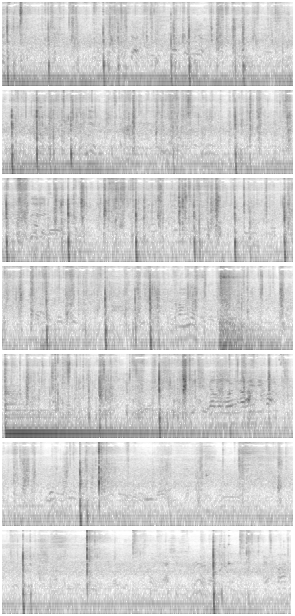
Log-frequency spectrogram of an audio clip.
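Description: Basketball bouncing on an outdoor asphalt court during a pickup game: irregular sharp thuds from dribbles and shots, with players' voices in the distance. A steady low hum runs underneath and swells loudly for a few seconds past the middle.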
